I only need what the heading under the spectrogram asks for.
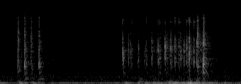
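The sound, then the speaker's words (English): Computer keyboard typing while committing code, a short burst of quick key clicks, a brief pause, then a longer, denser run of clacking keystrokes. “I cannot type apparently today.”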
